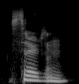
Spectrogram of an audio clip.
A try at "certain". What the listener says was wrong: Almost. You're saying, sir, everything in your mouth is in place to make the T, and you don't, and you just say in.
